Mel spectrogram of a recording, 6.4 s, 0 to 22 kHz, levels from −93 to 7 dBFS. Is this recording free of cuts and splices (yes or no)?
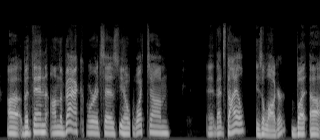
no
